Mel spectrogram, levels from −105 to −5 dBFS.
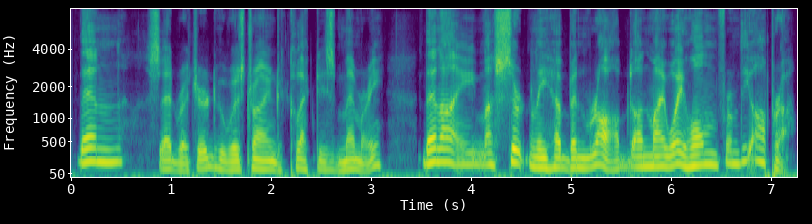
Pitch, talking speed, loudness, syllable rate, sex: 135 Hz, 200 wpm, -18 LUFS, 5.0 syllables/s, male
